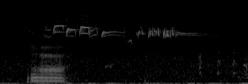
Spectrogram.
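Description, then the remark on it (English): Small caged birds chirp and tweet in quick, high overlapping bursts, not loud, with a brief lower buzzy call near the start. “Especially that amount of birds, like.”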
